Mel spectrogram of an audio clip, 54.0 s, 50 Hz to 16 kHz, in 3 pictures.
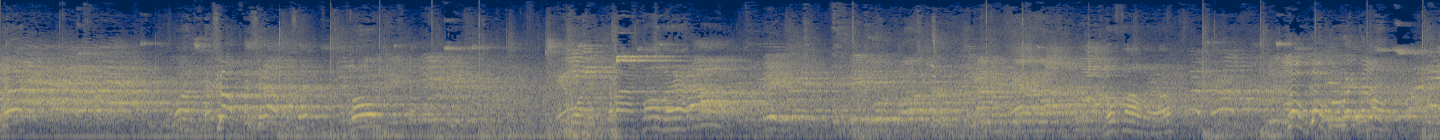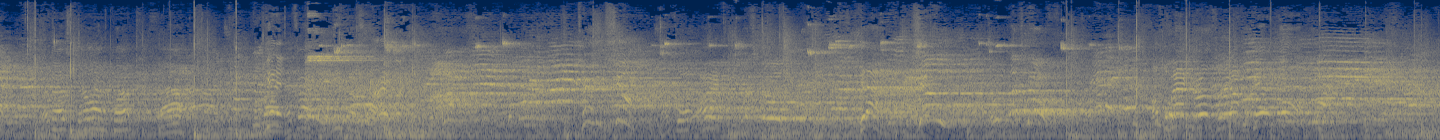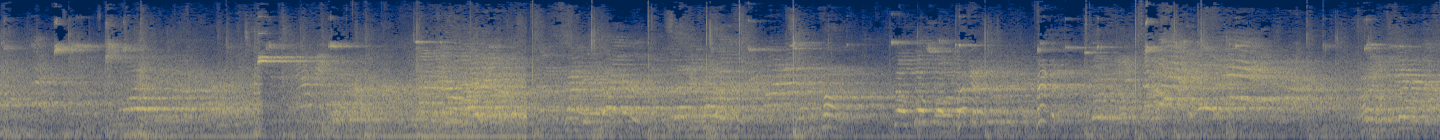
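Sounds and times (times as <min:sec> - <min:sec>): echoing voices: 0:00.0 - 0:54.0.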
